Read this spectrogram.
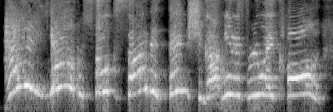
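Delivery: squealy mock excitement from a new team member; excited new recruit. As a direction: play the thrilled newbie, bubbling over. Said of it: "Or she might say".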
